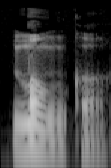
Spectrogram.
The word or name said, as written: monco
